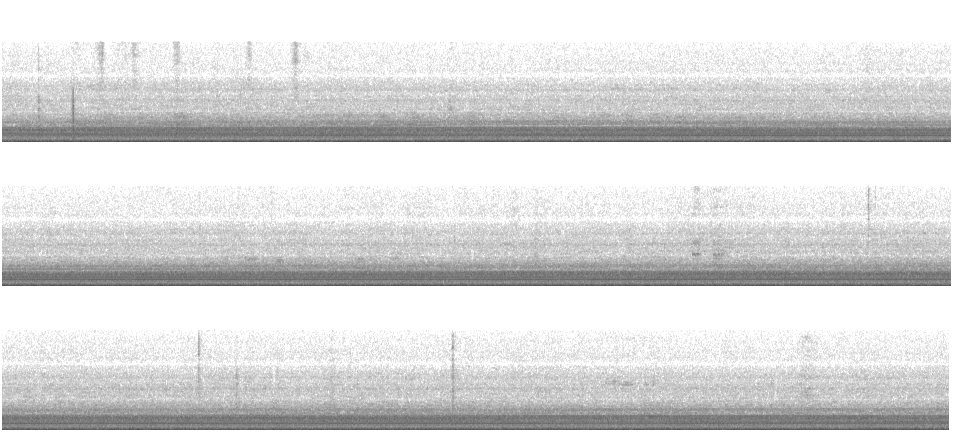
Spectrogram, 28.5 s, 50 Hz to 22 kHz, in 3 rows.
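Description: Airbus A320's turbofan engines during the climb after takeoff, heard inside the cabin over the wing: a steady deep drone with a thin, steady high whine on top.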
